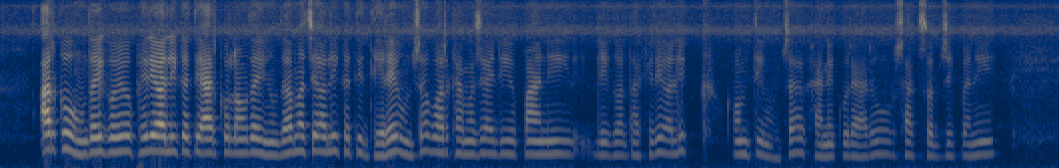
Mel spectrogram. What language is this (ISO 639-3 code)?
nep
